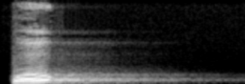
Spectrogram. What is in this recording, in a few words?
Horse Stop Walk Adult; Warframe; Duviri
